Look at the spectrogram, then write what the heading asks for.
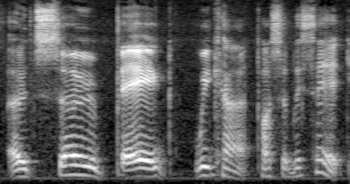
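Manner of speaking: mock a preachy know-it-all; mocking dogmatic voice. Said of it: "listening to some dogmatic".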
